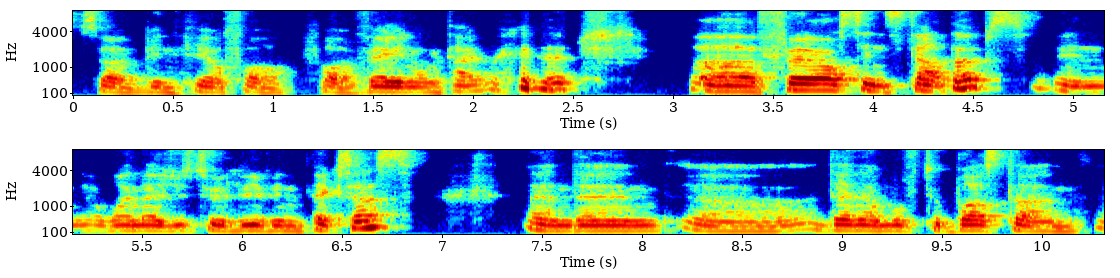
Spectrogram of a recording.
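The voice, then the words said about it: French accent. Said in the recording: “As you can hear from my accent, actually, I'm from France.”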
